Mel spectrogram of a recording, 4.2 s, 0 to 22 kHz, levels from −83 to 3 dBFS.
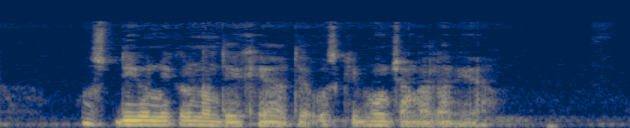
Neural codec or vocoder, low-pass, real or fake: none; 10.8 kHz; real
